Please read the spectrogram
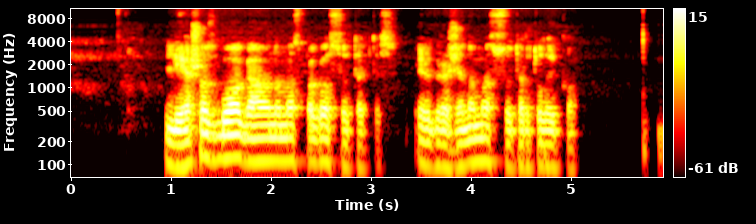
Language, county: Lithuanian, Šiauliai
